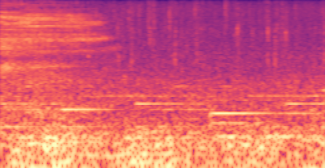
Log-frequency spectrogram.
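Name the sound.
rain falling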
